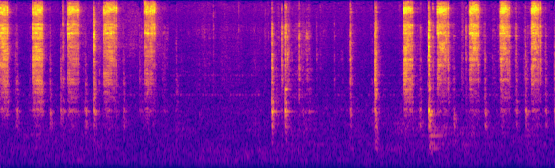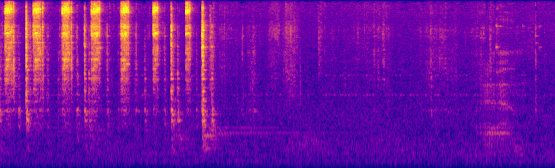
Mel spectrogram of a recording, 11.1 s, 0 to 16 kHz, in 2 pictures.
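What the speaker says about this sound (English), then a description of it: "on a ratchet so you can remove the chain guard" A ratchet wrench works a 10mm chain guard bolt on a Can-Am DS70 ATV, rapid clicking bursts in uneven runs close up, with pauses and light handling noise between.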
